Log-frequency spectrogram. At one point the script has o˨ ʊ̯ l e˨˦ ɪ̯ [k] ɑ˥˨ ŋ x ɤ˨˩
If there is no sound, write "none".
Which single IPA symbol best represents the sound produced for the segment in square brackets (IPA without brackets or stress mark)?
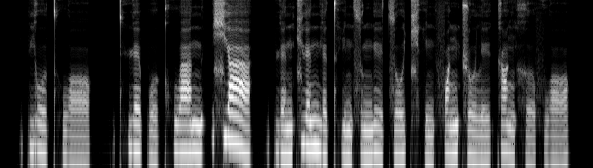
k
